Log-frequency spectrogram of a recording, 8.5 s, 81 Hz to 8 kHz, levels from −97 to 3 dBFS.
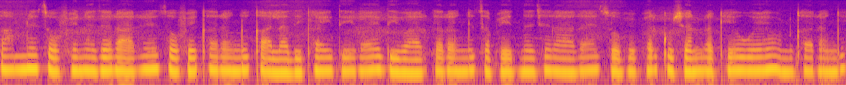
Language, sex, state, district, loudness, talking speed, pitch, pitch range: Hindi, female, Chhattisgarh, Jashpur, -15 LUFS, 220 wpm, 180 Hz, 175-185 Hz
